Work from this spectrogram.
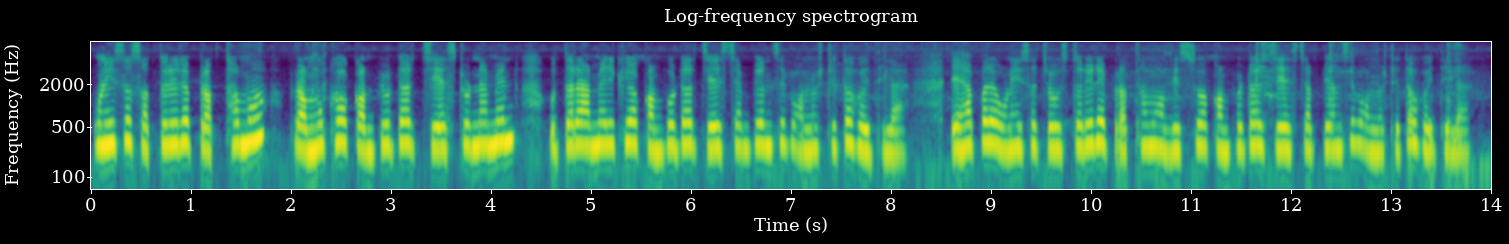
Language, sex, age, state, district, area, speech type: Odia, female, 18-30, Odisha, Bhadrak, rural, read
